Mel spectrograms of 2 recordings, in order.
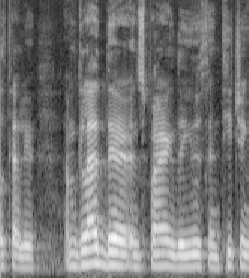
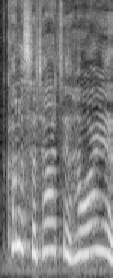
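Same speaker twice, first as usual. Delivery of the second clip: higher, hammed-up Irish greeting; mock Irish accent; 4 dB louder than usual. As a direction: greet them like a stage Irishman, for laughs. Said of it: "come out of school with an Irish accent".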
